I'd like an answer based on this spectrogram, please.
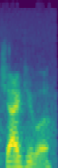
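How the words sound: The word is said with a British pronunciation. "In the U K we say Jaguar"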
